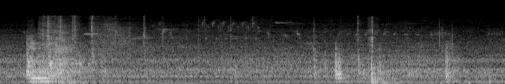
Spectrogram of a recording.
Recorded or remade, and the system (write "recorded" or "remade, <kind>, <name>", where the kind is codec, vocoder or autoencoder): recorded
